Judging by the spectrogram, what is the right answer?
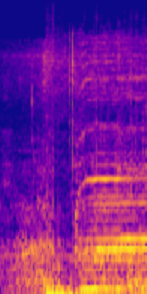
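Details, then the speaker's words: Boat outboard tilt/trim motor tested with the blue cable disconnected from the relay and battery power applied directly to the red wire: quiet hum, then a steady, even electric whine; motor works in the up direction. "there we go the motor works right you see how i touch it let me do that again ready here we go and then that means that the motor uh is working at least at the up position because the power from the battery is activating the motor"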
